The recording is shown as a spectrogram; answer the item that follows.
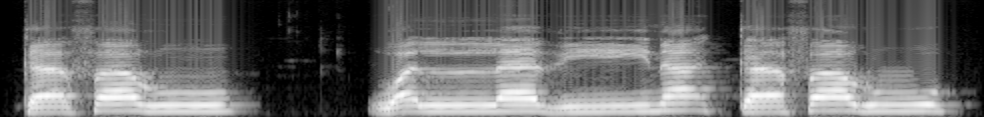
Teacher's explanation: را کے اوپر پیش ہے تو را کو موٹا کرنا ہے، را کو واو کے ساتھ پلس کرنا ہے، را واو پیش رو، کفروا والذین کفروا وکذبوا وکذبوا.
